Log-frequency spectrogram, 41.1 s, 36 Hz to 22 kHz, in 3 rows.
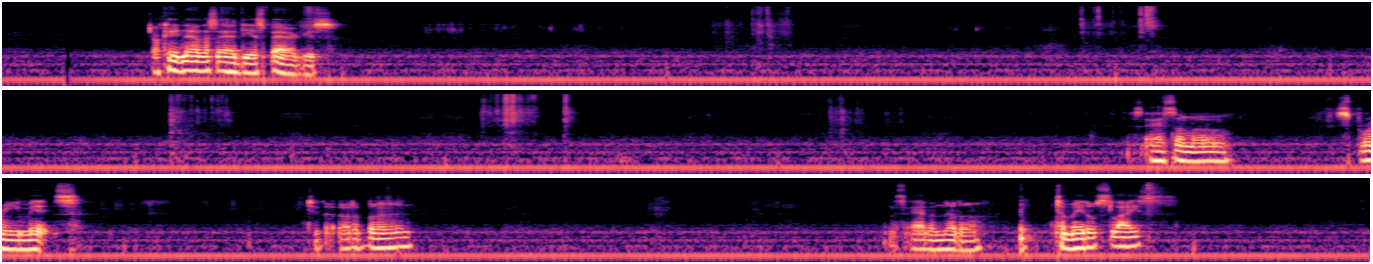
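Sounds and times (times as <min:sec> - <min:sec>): steady low hum: 0:00.0 - 0:41.0
food rustling on a plate: 0:04.0 - 0:06.4, 0:07.1 - 0:08.1, 0:10.8 - 0:11.6, 0:15.4 - 0:16.1, 0:18.4 - 0:19.6, 0:21.9 - 0:22.8, 0:28.2 - 0:30.6, 0:33.6 - 0:35.3.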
